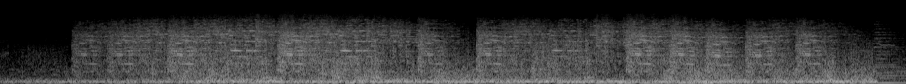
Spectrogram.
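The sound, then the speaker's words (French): A continuous, loud clatter of dishes smashing on a floor, played in a loop in a film scene where a truck collapses; crash after crash piling up for several seconds with sharp ceramic shards ringing through, then cutting off abruptly. “et il y a une scène aussi où un camion s'effondre et s'effondre sur le bruit de vaisselle qui s'écrase au sol en boucle.”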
